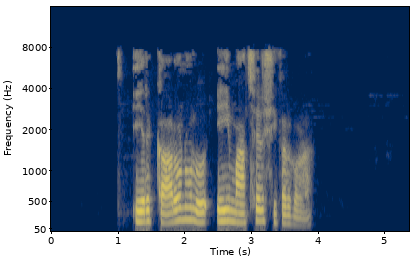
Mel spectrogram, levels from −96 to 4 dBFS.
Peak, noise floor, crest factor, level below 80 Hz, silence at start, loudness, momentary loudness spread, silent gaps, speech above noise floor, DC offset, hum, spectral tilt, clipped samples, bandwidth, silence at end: -2 dBFS; under -90 dBFS; 16 dB; -62 dBFS; 1 s; -16 LUFS; 15 LU; none; over 74 dB; under 0.1%; none; -5 dB/octave; under 0.1%; 8 kHz; 1.5 s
